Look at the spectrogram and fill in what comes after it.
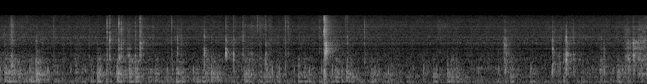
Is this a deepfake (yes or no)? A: yes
